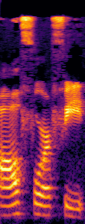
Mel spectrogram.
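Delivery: ordinary delivery, nothing marked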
